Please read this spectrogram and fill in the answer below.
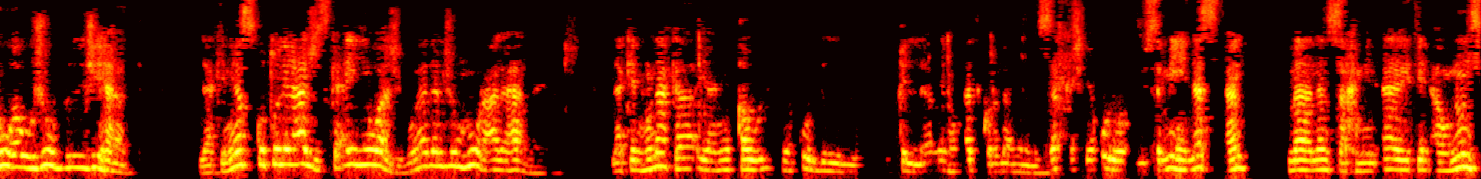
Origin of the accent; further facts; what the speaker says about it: Libya; عندنا في ليبيا معركة يعني بين فصيل من التيار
